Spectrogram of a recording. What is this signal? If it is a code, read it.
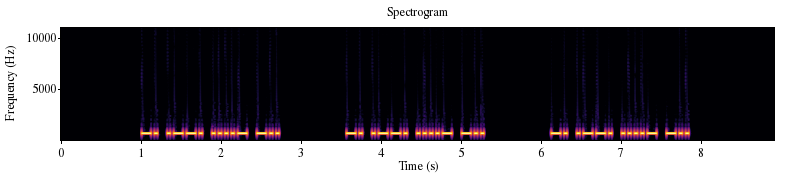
Morse code, heard as a keyed tone, about 32 wpm, 700 Hz. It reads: NP4D NP4D NP4D
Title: USA Call Signs - 4 Characters - Repeated 3x - 30wpm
